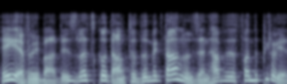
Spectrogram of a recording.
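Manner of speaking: weird put-on Ukrainian accent. Told they said a word in a weird accent, the speaker shows their put-on Ukrainian accent. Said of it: "that's my Ukrainian voice".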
